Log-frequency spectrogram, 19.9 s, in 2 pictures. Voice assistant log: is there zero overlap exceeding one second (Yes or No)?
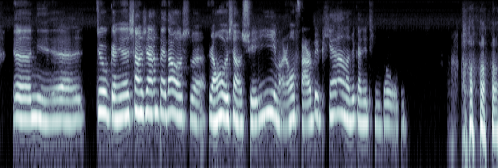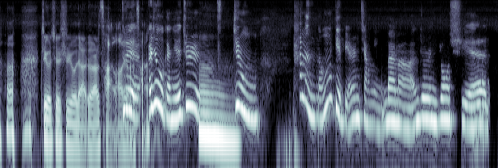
Yes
